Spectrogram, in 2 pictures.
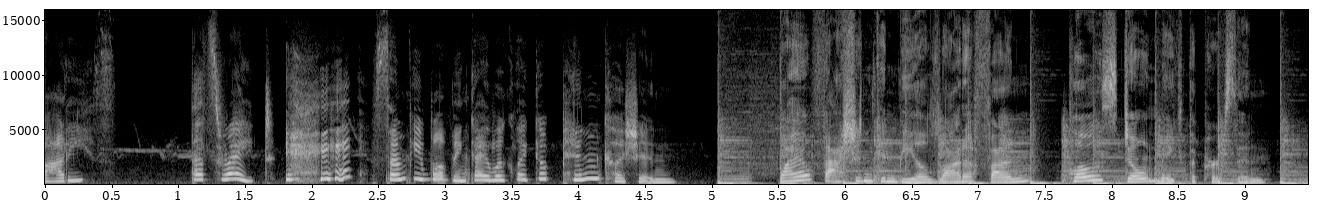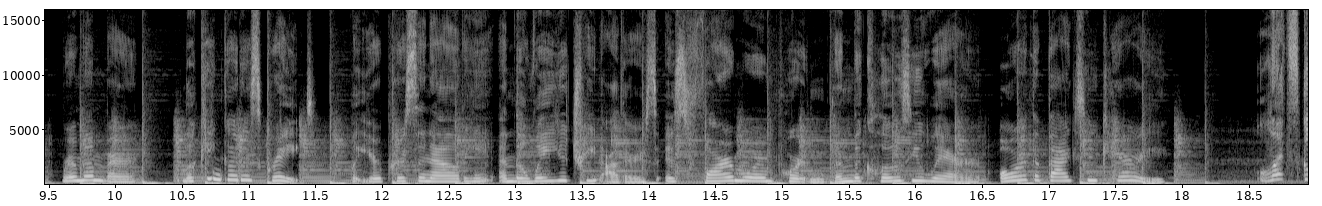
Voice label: kids narration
